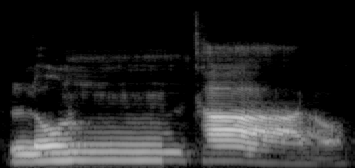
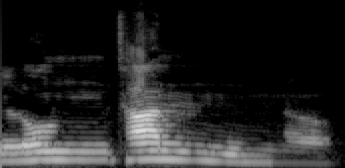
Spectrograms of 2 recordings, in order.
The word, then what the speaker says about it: lontano: Like if I say lontano, notice that the second N is a single N. Why? It's surrounded by vowels, right? So again, if I say the word lontano, now I'm saying it very slow and exaggeratedly, right?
